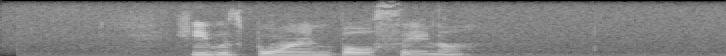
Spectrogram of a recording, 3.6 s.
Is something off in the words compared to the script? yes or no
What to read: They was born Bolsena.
yes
